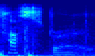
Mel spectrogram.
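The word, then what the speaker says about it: κάστρο: castle is a Castro a Castro and that is spelt ka STR Oh a Castro yeah Preston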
